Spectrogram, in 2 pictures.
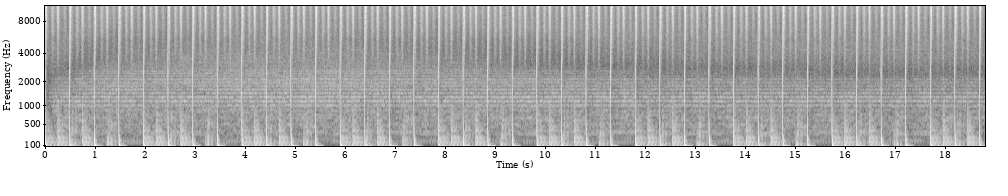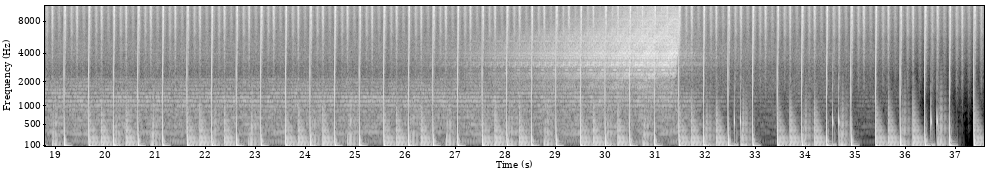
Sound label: Instrumental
